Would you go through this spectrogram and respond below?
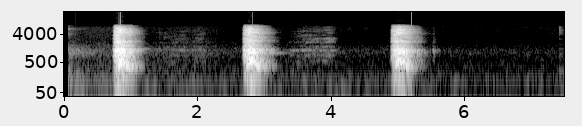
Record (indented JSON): {
  "exhalation_length": "7.5 s",
  "exhalation_amplitude": 32768,
  "exhalation_signal_mean_std_ratio": 0.25,
  "survey_phase": "beta (2021-08-13 to 2022-03-07)",
  "age": "45-64",
  "gender": "Male",
  "wearing_mask": "No",
  "symptom_cough_any": true,
  "symptom_runny_or_blocked_nose": true,
  "symptom_fatigue": true,
  "symptom_other": true,
  "symptom_onset": "4 days",
  "smoker_status": "Ex-smoker",
  "respiratory_condition_asthma": false,
  "respiratory_condition_other": false,
  "recruitment_source": "Test and Trace",
  "submission_delay": "2 days",
  "covid_test_result": "Positive",
  "covid_test_method": "RT-qPCR",
  "covid_ct_value": 19.8,
  "covid_ct_gene": "ORF1ab gene",
  "covid_ct_mean": 20.2,
  "covid_viral_load": "230000 copies/ml",
  "covid_viral_load_category": "Low viral load (10K-1M copies/ml)"
}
